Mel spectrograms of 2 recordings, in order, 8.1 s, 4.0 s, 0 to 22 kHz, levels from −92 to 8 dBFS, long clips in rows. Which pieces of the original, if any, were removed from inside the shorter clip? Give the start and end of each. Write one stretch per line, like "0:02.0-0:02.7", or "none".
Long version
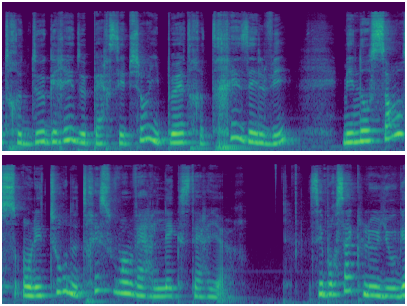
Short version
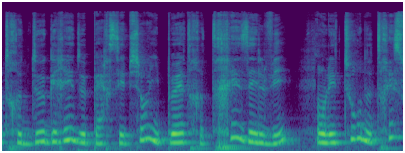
0:03.1-0:04.2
